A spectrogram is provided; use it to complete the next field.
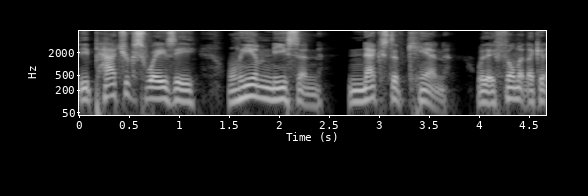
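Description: Heard in a very clean recording with a silent background, a man speaks in an ordinary speaking voice at a medium pitch and moderate pace, with ordinary pitch variation. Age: 50s. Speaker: comedian. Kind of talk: casual chat.

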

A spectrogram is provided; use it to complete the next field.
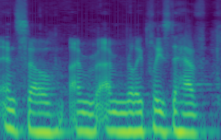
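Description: Over noticeable background noise and audible room echo, a man with an American accent talks at a medium pitch. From Texas. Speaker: film and TV composer. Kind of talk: panel talk at a luncheon. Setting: jazz club stage with audience.

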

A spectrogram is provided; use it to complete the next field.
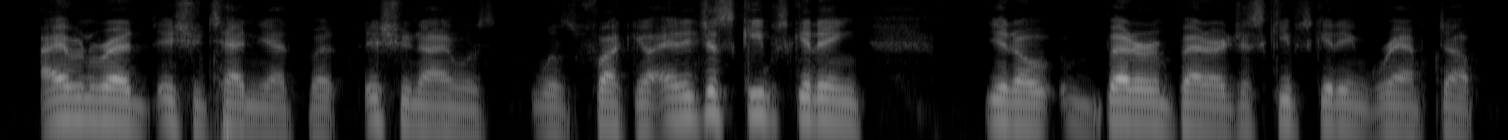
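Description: A man with an unremarkable speaking voice talks at a fairly quick pace in a medium pitch, with ordinary pitch variation and a dry, close sound with no echo. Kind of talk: radio DJ patter, showy podcast intro.

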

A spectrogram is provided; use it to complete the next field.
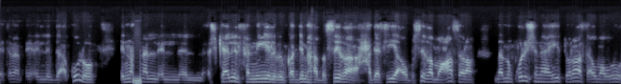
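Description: An unremarkable speaking voice from a man, fairly high in pitch, ordinary pitch variation, moderate pace, quiet background. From rural Palestine. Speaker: storyteller. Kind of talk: panel discussion.

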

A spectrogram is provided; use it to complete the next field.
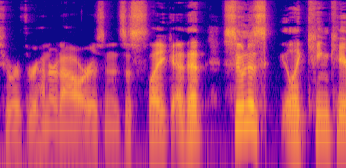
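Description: A man's bright, sharp tone comes through dry and close with no echo on a very clean recording with a silent background. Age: 30s. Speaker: podcast co-host. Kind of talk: casual chat.

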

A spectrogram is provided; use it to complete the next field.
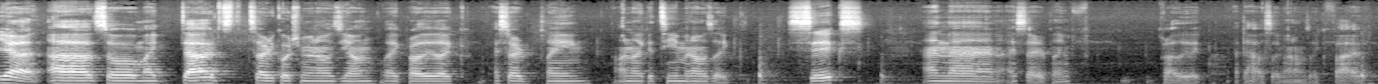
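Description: A man speaks at a medium pitch and a moderate pace, his intonation monotone and flat. His loudness swings widely, and he leaves long, frequent pauses. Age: 20s. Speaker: college soccer player. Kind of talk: casual chat.

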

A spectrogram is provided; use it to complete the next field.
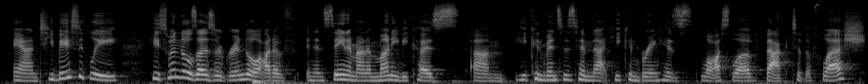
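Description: In a very clean recording with a silent background, a woman with an unremarkable speaking voice talks with lively intonation and hardly any pauses. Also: medium pitch for a woman, fairly quick pace. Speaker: podcaster and pinup model. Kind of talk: casual chat.

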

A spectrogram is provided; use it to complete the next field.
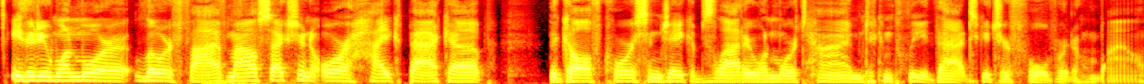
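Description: On a very clean recording with a silent background, a man speaks in a plain, everyday voice with an American accent. His pitch is medium with ordinary variation, and his pace is moderate. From Idaho. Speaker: kayak club director. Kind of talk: casual radio interview. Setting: radio studio.

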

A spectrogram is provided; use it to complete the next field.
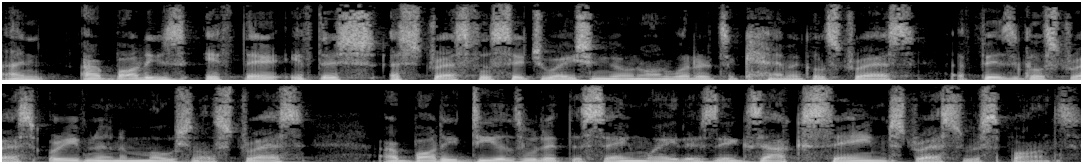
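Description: The speaker has an Irish accent. The pace is fairly quick. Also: man. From Ireland, County Wicklow. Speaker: fitness trainer and podcast host. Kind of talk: interview, answering questions.

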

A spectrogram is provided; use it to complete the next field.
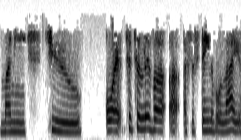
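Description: A woman's fairly high voice moves at a very slow pace with fairly even intonation. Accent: New York. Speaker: political candidate and nurse. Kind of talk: interview.

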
